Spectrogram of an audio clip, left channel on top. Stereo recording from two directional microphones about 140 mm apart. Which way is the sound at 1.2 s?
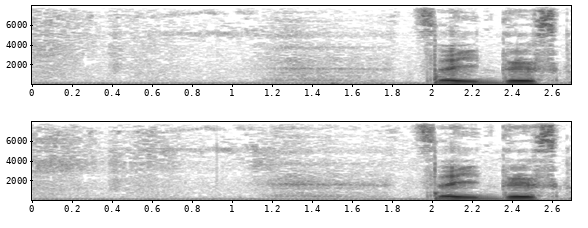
25° left (ahead or behind).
